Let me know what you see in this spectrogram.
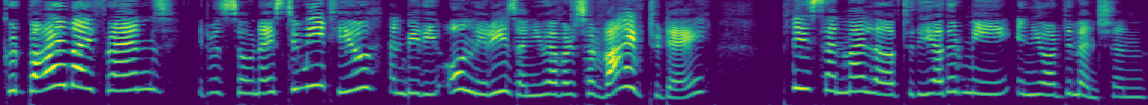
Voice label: English Voice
